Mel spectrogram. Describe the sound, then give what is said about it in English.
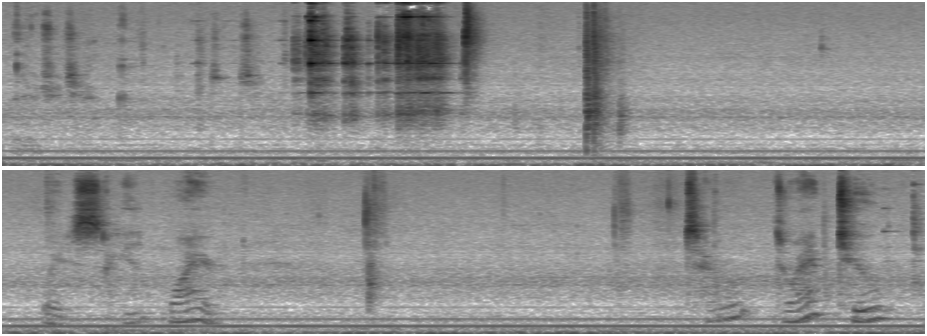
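Dice are rolled for an arts and literature check in a tabletop game, clattering across a tabletop in a short burst of rattling clicks, followed by a single sharper knock, with quiet voices murmuring afterward. “Also, roll uh, an arts literature check after that.”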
